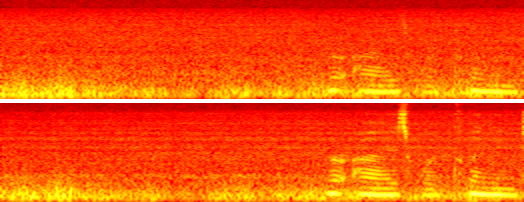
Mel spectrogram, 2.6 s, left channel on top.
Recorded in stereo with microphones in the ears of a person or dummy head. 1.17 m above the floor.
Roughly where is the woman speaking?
Right.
